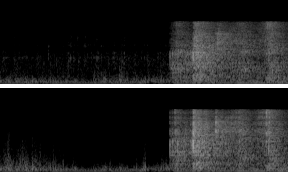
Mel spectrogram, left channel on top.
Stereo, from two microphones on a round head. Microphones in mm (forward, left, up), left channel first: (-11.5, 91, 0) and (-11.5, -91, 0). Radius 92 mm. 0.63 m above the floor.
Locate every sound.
1.7 s crumpling: 70° right (ahead or behind), 3.5 m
